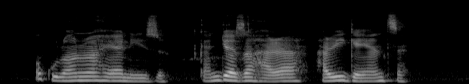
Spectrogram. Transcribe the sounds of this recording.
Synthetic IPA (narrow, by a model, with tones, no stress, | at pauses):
o˦kʷu˨ɾɔ˦nʊ˦a˦ɦa˨ja˦ni˨zo˨ | ka˨n̩˦dɪ˦ɔ˨zɔ˦ɦha˨ɾi˦ɡe˨ja˦n̩˦tɪ˦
